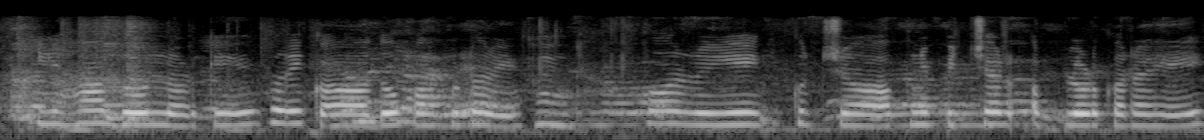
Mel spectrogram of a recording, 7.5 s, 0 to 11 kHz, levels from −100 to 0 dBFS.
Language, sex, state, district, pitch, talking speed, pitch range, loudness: Hindi, female, Maharashtra, Aurangabad, 255 Hz, 135 wpm, 245-265 Hz, -32 LUFS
